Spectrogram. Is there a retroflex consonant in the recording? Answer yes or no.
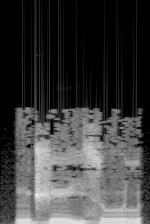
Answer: no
